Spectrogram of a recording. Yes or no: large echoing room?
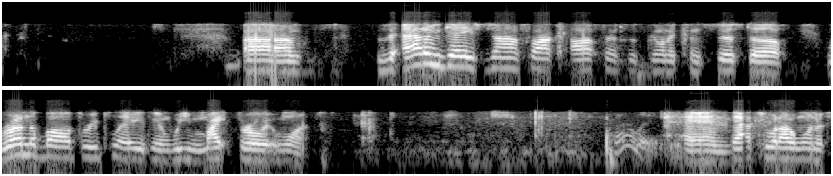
no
